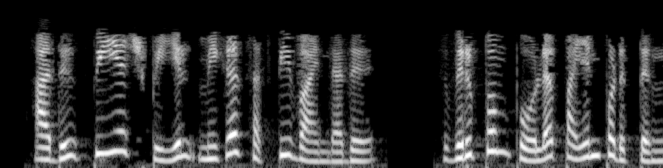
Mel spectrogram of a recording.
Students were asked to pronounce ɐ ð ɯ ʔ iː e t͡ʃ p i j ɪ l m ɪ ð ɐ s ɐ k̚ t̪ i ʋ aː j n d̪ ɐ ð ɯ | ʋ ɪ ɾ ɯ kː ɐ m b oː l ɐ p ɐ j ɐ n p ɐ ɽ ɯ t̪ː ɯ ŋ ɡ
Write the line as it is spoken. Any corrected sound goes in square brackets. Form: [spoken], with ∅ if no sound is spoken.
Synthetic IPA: ɐ ð ɯ [p] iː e t͡ʃ p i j ɪ l m ɪ [ɣ] ɐ s ɐ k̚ t̪ i ʋ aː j n d̪ ɐ ð ɯ | ʋ ɪ ɾ ɯ [pː] ɐ m [p] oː l ɐ p ɐ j ɐ n p ɐ ɽ ɯ t̪ː ɯ ŋ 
